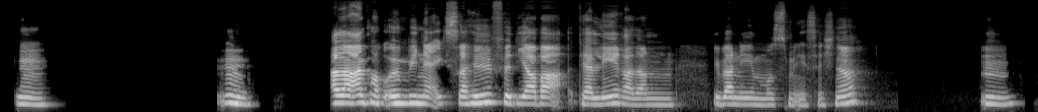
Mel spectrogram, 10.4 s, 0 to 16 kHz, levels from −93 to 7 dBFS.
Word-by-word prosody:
Mhm. 175 Hz, -2 st, -4 dB, 1.6 s
Mhm. 190 Hz, -5 st, -1 dB, 0.7 s
Aber 215 Hz, +1 st, +8 dB
einfach 220 Hz, -2 st, +4 dB
irgendwie 205 Hz, +1 st, +3 dB
'ne 200 Hz, -2 st, +1 dB
Extrahilfe, 205 Hz, +3 st, 0 dB
die 200 Hz, -1 st, -1 dB
aber 190 Hz, 0 st, +2 dB
der 180 Hz, -1 st, 0 dB
Lehrer 185 Hz, +1 st, -1 dB
dann 170 Hz, 0 st, -8 dB, 0.3 s
übernehmen 180 Hz, -2 st, -4 dB
muss 165 Hz, 0 st, -12 dB
mäßig, 165 Hz, +2 st, -13 dB
ne? 215 Hz, +5 st, -3 dB, 1.2 s
Mhm. 195 Hz, +2 st, -7 dB
190 Hz, 100 wpm, -19 LUFS, 175-205 Hz, 1.6 s, Aber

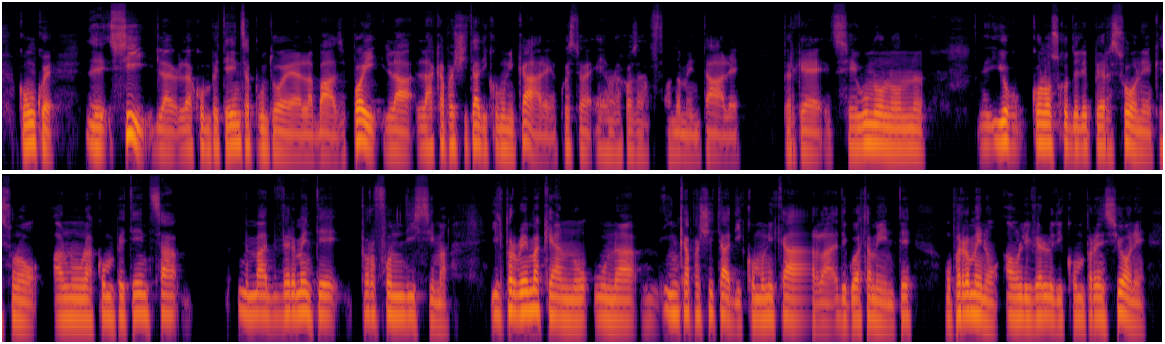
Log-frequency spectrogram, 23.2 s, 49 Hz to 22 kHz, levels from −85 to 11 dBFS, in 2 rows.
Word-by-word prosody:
Comunque, 130 Hz, +1 st, +3 dB, 0.3 s
ehm, 120 Hz, -2 st, +1 dB
sì, 155 Hz, -, +3 dB
la 105 Hz, -3 st, -1 dB
la 110 Hz, +2 st, -2 dB
competenza 120 Hz, +3 st, 0 dB
appunto, 105 Hz, -3 st, -1 dB
è 95 Hz, -, 0 dB
alla 90 Hz, -1 st, -2 dB
base. 95 Hz, -1 st, -1 dB
Poi, 140 Hz, -6 st, +6 dB
la 110 Hz, -2 st, +1 dB
la 115 Hz, +1 st, -1 dB
capacità 125 Hz, 0 st, -1 dB
di 115 Hz, -, -1 dB
comunicare, 100 Hz, -7 st, -1 dB
questo 115 Hz, -2 st, -7 dB
è 105 Hz, -1 st, -10 dB
una 100 Hz, -1 st, -8 dB
cosa 95 Hz, -3 st, -8 dB
fondamentale. 90 Hz, -3 st, -6 dB, 0.4 s
Perché, 100 Hz, -1 st, -4 dB
se 115 Hz, +4 st, -6 dB
uno 125 Hz, +1 st, +5 dB
non 115 Hz, -2 st, +1 dB, 0.5 s
io 125 Hz, 0 st, +1 dB
conosco 130 Hz, -1 st, +3 dB
delle 120 Hz, 0 st, 0 dB
persone 110 Hz, -2 st, +1 dB
che 115 Hz, -, -14 dB
sono 110 Hz, -3 st, -2 dB
hanno 120 Hz, 0 st, 0 dB
una 120 Hz, -1 st, +2 dB
competenza, 130 Hz, +1 st, -1 dB, 0.5 s
ma 135 Hz, -3 st, +1 dB
veramente 135 Hz, 0 st, +1 dB
profondissima. 130 Hz, -5 st, -1 dB, 0.4 s
Il 135 Hz, -1 st, -3 dB
problema 150 Hz, +1 st, +6 dB
è 155 Hz, -, -1 dB
che 135 Hz, -, -1 dB
hanno 120 Hz, -1 st, +1 dB
una 115 Hz, -2 st, 0 dB, 0.3 s
incapacità 140 Hz, -2 st, 0 dB
di 105 Hz, -2 st, -7 dB
comunicarla 120 Hz, -3 st, 0 dB
adeguatamente, 115 Hz, 0 st, -2 dB, 0.3 s
o 120 Hz, -, -4 dB
perlomeno, 135 Hz, -6 st, +3 dB
a 130 Hz, -, -1 dB
un 125 Hz, 0 st, +3 dB
livello 125 Hz, +1 st, +2 dB
di 115 Hz, 0 st, -4 dB
comprensione 125 Hz, -, 0 dB
120 Hz, 140 wpm, -24 LUFS, 105-130 Hz, 0.5 s, Poi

